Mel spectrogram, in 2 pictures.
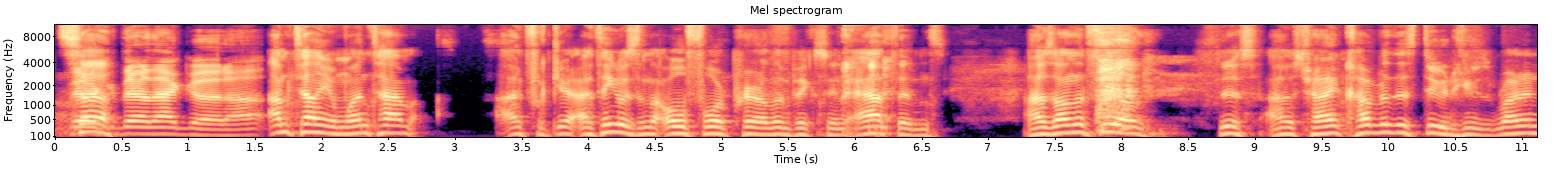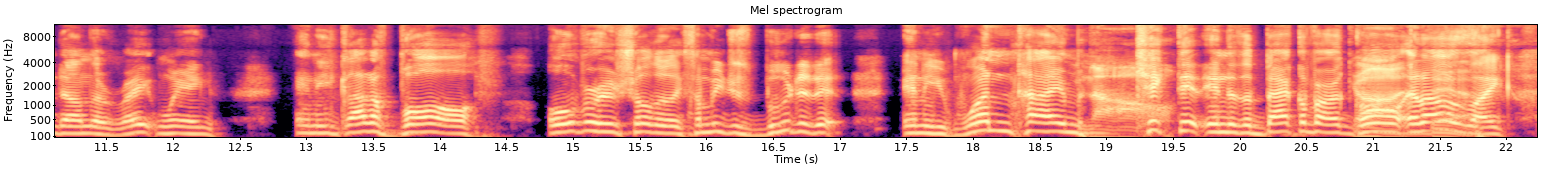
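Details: Adult male with cerebral palsy present from birth, attributed to brain injury or lack of oxygen at birth after an emergency C-section; dysarthria (cerebral palsy).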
